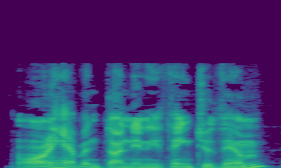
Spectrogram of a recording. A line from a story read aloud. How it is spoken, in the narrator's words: whined Kaliko, trembling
